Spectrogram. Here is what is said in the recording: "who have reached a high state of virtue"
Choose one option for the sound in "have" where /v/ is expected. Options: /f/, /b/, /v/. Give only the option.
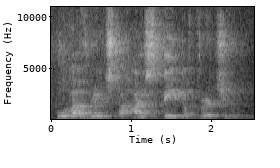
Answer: /v/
